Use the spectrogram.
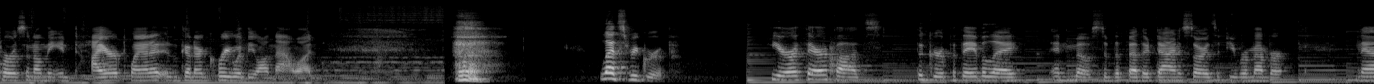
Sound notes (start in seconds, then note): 4.5 deep sigh of SCIENCE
